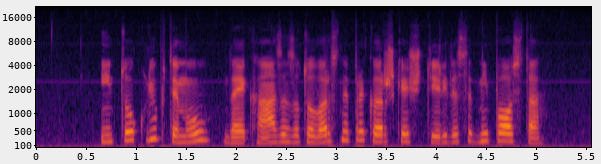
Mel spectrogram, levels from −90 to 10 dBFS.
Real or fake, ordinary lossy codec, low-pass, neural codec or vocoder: real; Opus, 64 kbps; 19.8 kHz; none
